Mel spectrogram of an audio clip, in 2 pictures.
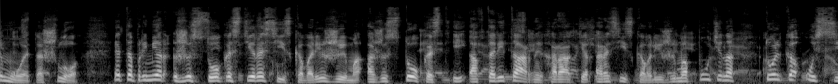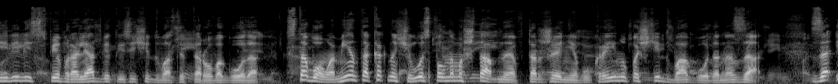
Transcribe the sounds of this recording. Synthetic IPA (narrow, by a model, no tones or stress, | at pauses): ɪmuɛt̪əʂlˠo̞̰ɛt̪əpɾʲɪmʲe̞rʐɨst̪o̞kəsʲtʲɪɾɐsʲijskəvəɾʲɪʐɨməʔɐʐɨst̪o̞kəsʲtʲiʔɐft̪əɾʲɪt̪arnɨjxɐɾak̚tʲɪrrɐsʲijskəvəɾʲɪʐɨməputʲɪnət̪o̞lʲkəʔʊsʲilʲɪlʲɪsʲfʲɪvrɐlʲad̪vʲe̞t̪ɨsʲɪt͡ɕɪd̪vat̪sɨtʲft̪ɐɾo̞vəɡo̞d̪ə | st̪ɐvo̞mɐmʲe̞nt̪əkaknət͡ɕɪlˠosʲpəlˠnəmɐʂt̪abnəjəft̪ɐrʐɛnʲɪjəvʊkɾɐinʊpɐt͡ɕtʲid̪vaɡo̞d̪ənɐza̰t̪̚ | zɐʔ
